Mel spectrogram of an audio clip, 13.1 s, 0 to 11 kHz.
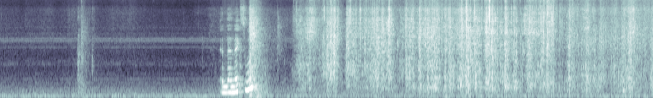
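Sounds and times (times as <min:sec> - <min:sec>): packaging crinkling and rustling: 0:05.8 - 0:13.0.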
